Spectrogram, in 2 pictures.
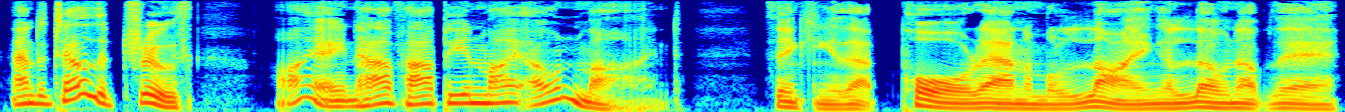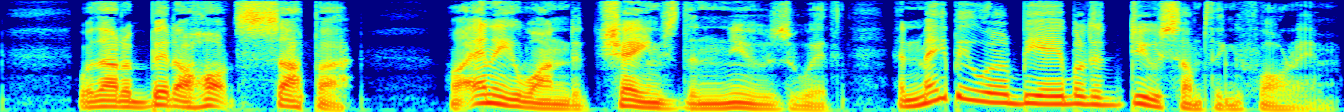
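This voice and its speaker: A man's voice: lowish voice, huge pitch swings, normal speed, no room sound, studio quality. A man voicing a sensible, kindly country mother in a storybook, reasoning soothingly in homely rural dialect. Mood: gentle, sympathetic. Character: sensible, kindly rustic mother, shepherd's wife. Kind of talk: storybook character voice.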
